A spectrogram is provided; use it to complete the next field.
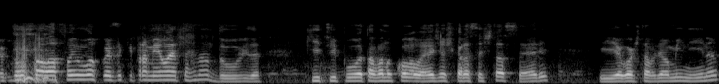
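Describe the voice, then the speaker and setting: Noticeable background noise sits behind a man's voice. He talks very fast at a high pitch with ordinary pitch variation. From Brazil, Recife. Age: 20s. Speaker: stand-up comedian. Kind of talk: casual chat.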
